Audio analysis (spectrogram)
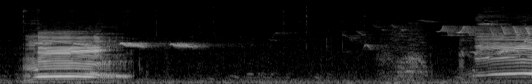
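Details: Tame domestic cattle herd with calves running home to the farm barn in the rainy season; two loud, harmonic-rich moos about four seconds apart, the first a second long, the second starting at the clip's end, with faint background noise between.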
